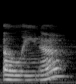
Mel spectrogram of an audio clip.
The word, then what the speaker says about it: Halina: this character's name is Alina and that is spelled h a l i n a it's polish for light and I'm pronouncing it in the French way um which H are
